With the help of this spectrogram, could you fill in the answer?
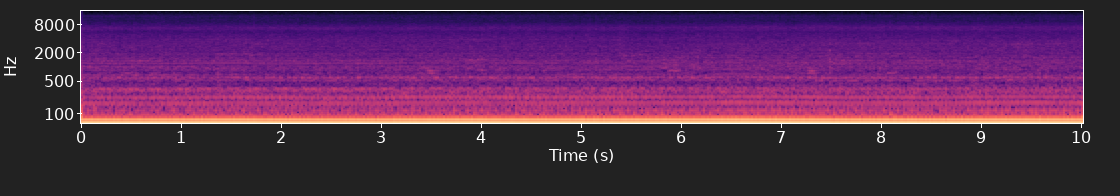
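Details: Peugeot 205 1.9 GTI off the road 15 years, running after a wire reconnected to the starter solenoid: steady low even petrol idle with no knocks, misses or rattles.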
